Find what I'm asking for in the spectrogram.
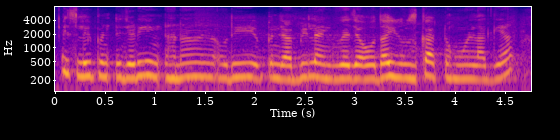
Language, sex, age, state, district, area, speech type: Punjabi, female, 18-30, Punjab, Fatehgarh Sahib, rural, spontaneous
